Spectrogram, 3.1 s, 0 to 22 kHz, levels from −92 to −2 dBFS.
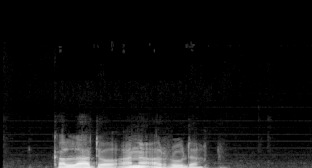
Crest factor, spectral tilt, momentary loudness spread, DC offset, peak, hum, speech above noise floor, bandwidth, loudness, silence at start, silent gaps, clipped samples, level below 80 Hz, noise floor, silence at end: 14 dB; -11.5 dB/octave; 13 LU; under 0.1%; -2 dBFS; none; 52 dB; 4.4 kHz; -14 LUFS; 0.6 s; none; under 0.1%; -54 dBFS; -65 dBFS; 1.05 s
